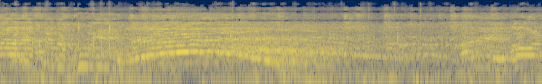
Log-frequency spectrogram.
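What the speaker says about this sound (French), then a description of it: "Un tonnerre d'applaudissements pour cette vache" Crowd at a taureau piscine bull-pool event cheers and whoops for a cow, a loud, lively roar of voices with scattered shouts, while an announcer speaks over it through a loudspeaker.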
